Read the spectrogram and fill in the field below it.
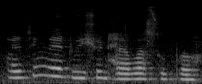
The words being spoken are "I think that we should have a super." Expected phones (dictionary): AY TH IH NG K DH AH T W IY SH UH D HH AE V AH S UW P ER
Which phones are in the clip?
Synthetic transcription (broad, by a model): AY T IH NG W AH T W IY SH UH D HH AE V AH S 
